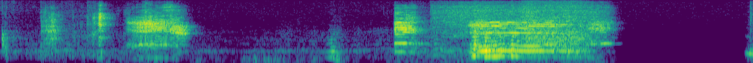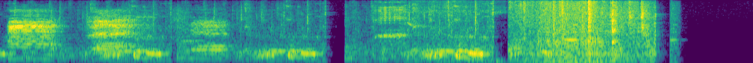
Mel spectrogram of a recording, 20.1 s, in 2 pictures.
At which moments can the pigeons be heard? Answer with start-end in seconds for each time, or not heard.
9.9-19.1.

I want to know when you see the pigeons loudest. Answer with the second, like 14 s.
16 s.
